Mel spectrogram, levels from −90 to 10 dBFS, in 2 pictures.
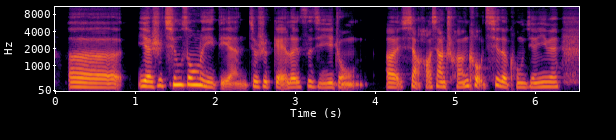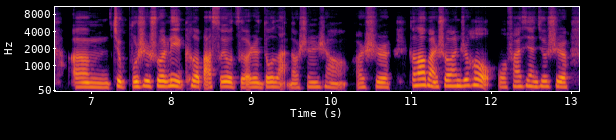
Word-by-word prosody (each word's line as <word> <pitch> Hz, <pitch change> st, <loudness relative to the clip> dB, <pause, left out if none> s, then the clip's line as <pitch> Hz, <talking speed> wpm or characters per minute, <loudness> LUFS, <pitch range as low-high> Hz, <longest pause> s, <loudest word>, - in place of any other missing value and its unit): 呃， 165 Hz, -4 st, +2 dB, 0.2 s
也 205 Hz, -2 st, +5 dB
是 230 Hz, +5 st, -1 dB
轻 265 Hz, +2 st, +6 dB
松 260 Hz, -1 st, +6 dB
了 240 Hz, -, +5 dB
一 185 Hz, -2 st, 0 dB
点， 285 Hz, -3 st, -5 dB
就 210 Hz, -6 st, -1 dB
是 195 Hz, 0 st, -1 dB
给 190 Hz, -, -1 dB
了 170 Hz, +1 st, +1 dB
自 190 Hz, +3 st, -6 dB
己 170 Hz, -4 st, -7 dB
一 170 Hz, -, 0 dB
种， 280 Hz, +5 st, -3 dB, 0.4 s
呃， 170 Hz, -1 st, +1 dB
像 -, -, -1 dB
好 -, -, -4 dB
像 190 Hz, -2 st, +1 dB
喘 175 Hz, +3 st, -2 dB
口 -, -, 0 dB
气 250 Hz, -, -1 dB
的 180 Hz, -4 st, +3 dB
空 170 Hz, -1 st, -5 dB
间。 170 Hz, +1 st, -4 dB
因 185 Hz, -, -1 dB
为， 185 Hz, 0 st, -2 dB, 0.5 s
嗯， 175 Hz, -2 st, 0 dB
就 200 Hz, +6 st, +2 dB
不 190 Hz, 0 st, +1 dB
是 210 Hz, +1 st, +2 dB
说 205 Hz, +1 st, +3 dB
立 205 Hz, 0 st, +3 dB
刻 210 Hz, -4 st, +1 dB
把 -, -, +1 dB
所 175 Hz, +3 st, -3 dB
有 190 Hz, -1 st, +4 dB
责 170 Hz, -, -2 dB
任 175 Hz, -2 st, -1 dB
都 180 Hz, +3 st, +1 dB
揽 180 Hz, -, -4 dB
到 155 Hz, -, -5 dB
身 180 Hz, +2 st, -5 dB
上， 180 Hz, -, -7 dB
而 170 Hz, -, -6 dB
是 175 Hz, -1 st, -2 dB, 0.2 s
跟 230 Hz, -, -2 dB
老 245 Hz, +1 st, +7 dB
板 200 Hz, -5 st, +2 dB
说 215 Hz, +3 st, 0 dB
完 215 Hz, 0 st, +1 dB
之 225 Hz, -, +2 dB
后， 235 Hz, -3 st, +1 dB
我 180 Hz, -, -5 dB
发 195 Hz, +3 st, -4 dB
现 205 Hz, -1 st, -3 dB
就 200 Hz, +1 st, -2 dB
是， 195 Hz, -3 st, 0 dB
185 Hz, 270 characters per minute, -20 LUFS, 175-210 Hz, 0.5 s, 老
